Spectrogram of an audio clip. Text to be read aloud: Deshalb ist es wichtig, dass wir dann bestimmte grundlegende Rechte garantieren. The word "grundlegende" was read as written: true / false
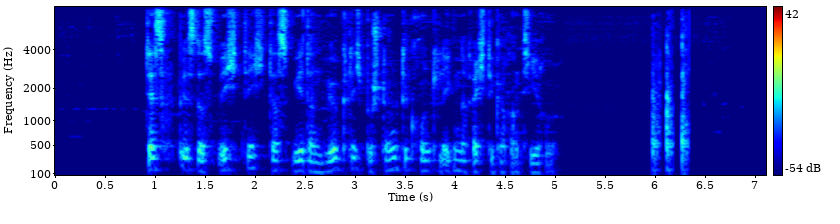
true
